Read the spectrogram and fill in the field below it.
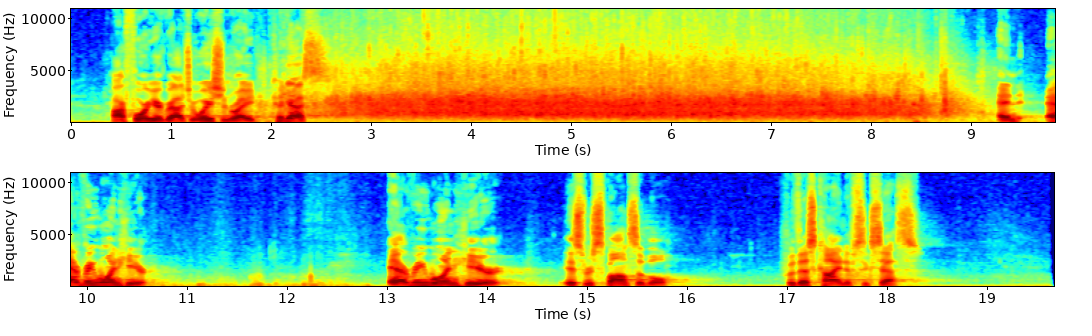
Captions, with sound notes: Our four-year graduation rate, yes. (audience applauds) And everyone here, everyone here is responsible for this kind of success.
